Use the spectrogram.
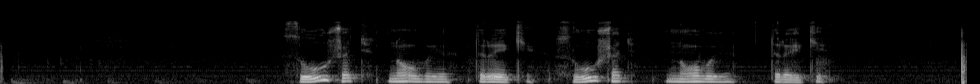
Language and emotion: Russian, neutral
